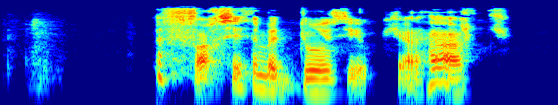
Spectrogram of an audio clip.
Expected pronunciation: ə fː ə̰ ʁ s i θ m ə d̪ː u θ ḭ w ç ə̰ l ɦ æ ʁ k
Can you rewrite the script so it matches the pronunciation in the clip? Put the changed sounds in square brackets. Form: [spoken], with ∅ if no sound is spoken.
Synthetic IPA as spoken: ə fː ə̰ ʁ s i θ m ə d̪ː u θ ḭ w ç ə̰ [ɾ] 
